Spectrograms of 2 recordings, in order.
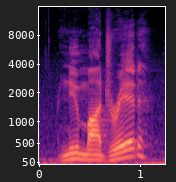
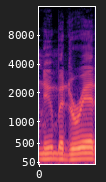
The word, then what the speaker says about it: New Madrid: New Madrid. So it's not New Madrid, it's New Madrid.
